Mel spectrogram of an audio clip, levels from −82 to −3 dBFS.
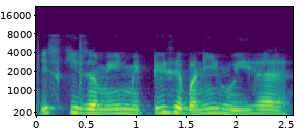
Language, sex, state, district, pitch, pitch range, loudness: Hindi, male, Jharkhand, Ranchi, 155 Hz, 145-175 Hz, -17 LUFS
